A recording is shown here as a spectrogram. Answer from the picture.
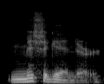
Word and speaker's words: Michigander: Michigander.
